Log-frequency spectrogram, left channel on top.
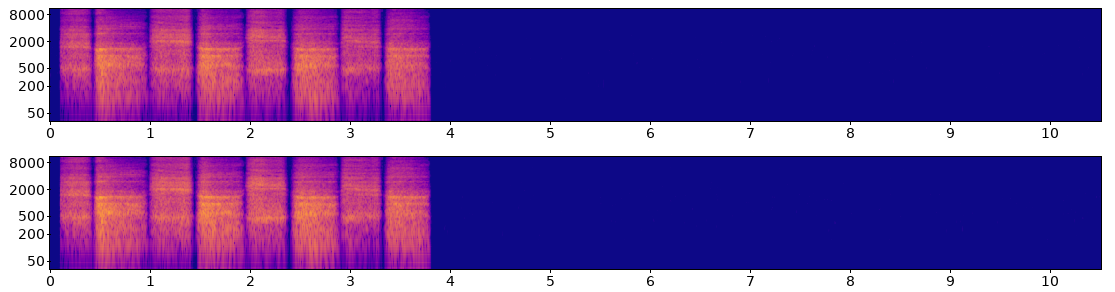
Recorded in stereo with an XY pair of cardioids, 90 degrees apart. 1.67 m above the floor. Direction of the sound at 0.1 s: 25° right.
